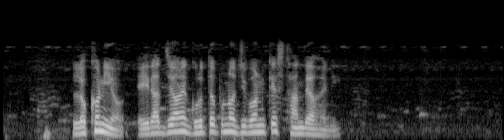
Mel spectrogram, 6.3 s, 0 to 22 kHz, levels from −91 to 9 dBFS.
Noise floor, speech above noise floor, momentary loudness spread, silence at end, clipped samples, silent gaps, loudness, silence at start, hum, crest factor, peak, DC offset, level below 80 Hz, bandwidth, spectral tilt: -65 dBFS; 46 dB; 23 LU; 1 s; under 0.1%; none; -19 LUFS; 0.55 s; none; 18 dB; -2 dBFS; under 0.1%; -52 dBFS; 7.2 kHz; -8 dB/octave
